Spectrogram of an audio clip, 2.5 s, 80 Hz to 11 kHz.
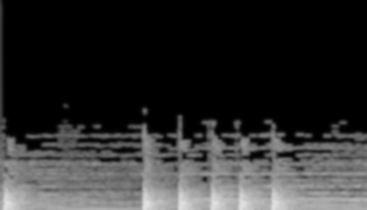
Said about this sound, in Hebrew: השעה הייתה 2 לאחר חצות הלילה. בביתו של רב זלמן מירלש, רבה של המבורג, כל בני הבית נמו את שנתם, כשלפתע נשמעו דפיקות עזות בדלת.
